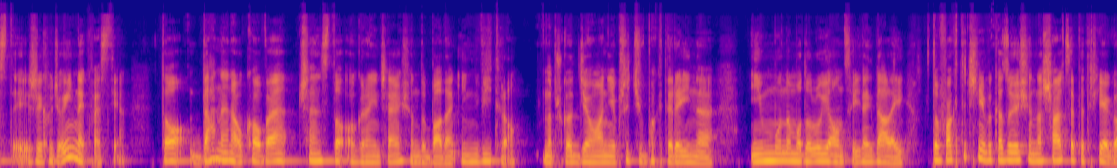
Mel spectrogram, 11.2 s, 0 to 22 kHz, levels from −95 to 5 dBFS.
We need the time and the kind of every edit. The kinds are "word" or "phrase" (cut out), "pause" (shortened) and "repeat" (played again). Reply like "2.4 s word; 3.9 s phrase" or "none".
none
